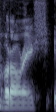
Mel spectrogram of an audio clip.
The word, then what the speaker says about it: Voronezh: So I guess from a geographic standpoint, am I correct that and I'll say it wrong, Voronezh, how did you say the region where you were? – Voronezh. – There you go.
